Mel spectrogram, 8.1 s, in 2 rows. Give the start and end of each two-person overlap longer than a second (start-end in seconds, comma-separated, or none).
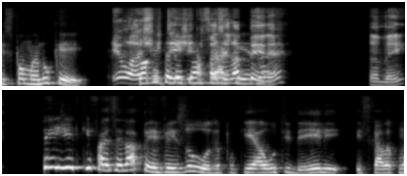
1.3-2.7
